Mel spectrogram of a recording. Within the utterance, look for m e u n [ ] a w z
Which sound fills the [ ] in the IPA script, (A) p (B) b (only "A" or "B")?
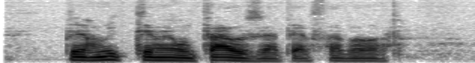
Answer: A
